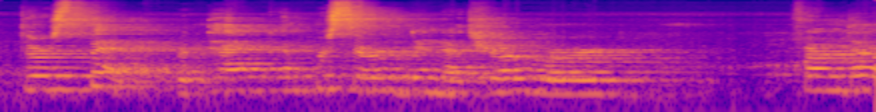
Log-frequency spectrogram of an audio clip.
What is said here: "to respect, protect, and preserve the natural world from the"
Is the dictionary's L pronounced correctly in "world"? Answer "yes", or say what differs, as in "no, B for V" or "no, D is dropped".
no, L is dropped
